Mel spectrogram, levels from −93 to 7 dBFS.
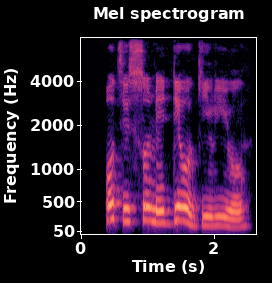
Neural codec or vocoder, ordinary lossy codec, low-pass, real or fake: codec, 16 kHz, 4 kbps, FreqCodec, larger model; none; none; fake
